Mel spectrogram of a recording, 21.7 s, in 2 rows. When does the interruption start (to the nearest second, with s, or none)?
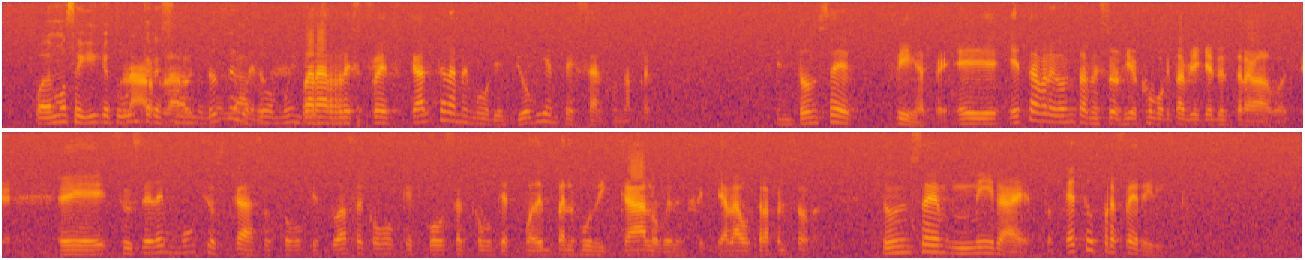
1 s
